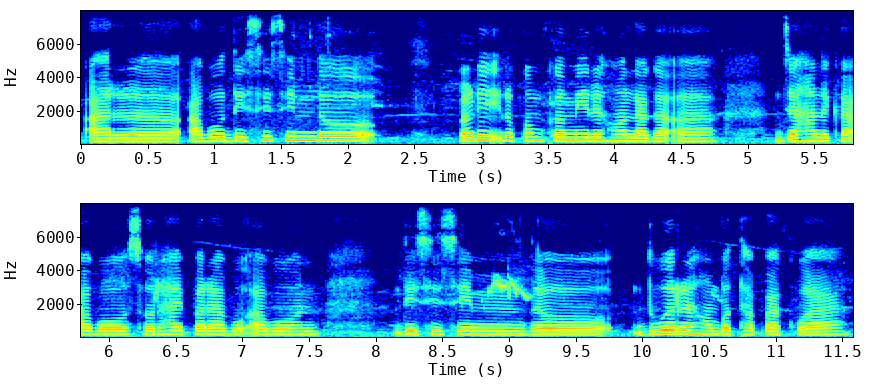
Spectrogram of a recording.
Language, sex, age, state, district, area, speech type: Santali, female, 30-45, Jharkhand, Bokaro, rural, spontaneous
